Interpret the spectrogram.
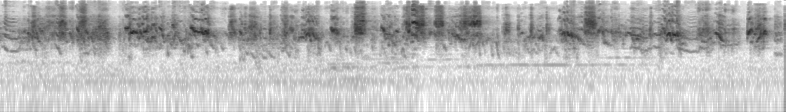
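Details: Pet budgies, a breeding pair, keep up a lively stream of twittering and grating squawks, loud pulses every second or so, over a soft background hum.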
